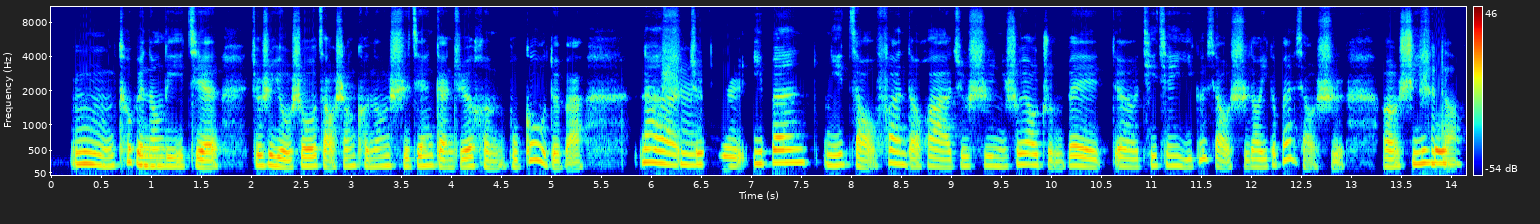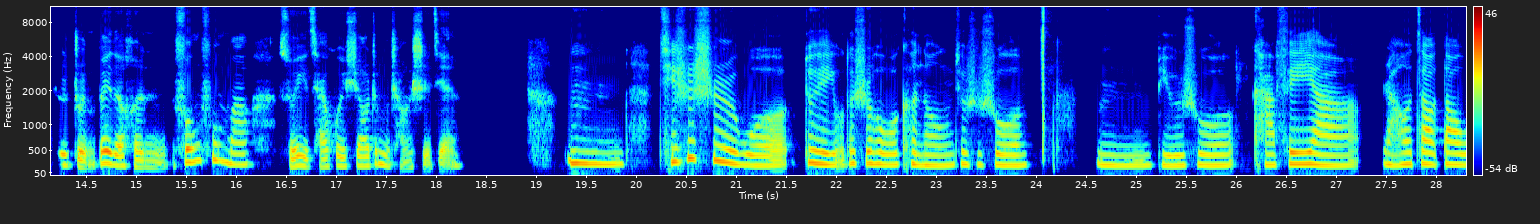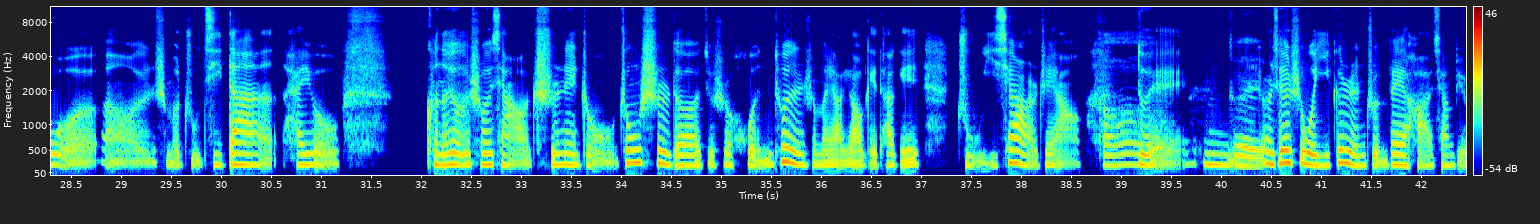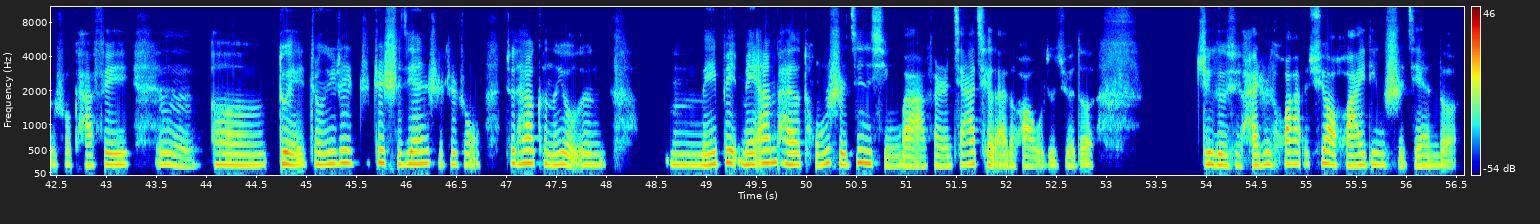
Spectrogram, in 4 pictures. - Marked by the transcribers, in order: tsk; teeth sucking; teeth sucking
- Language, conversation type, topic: Chinese, advice, 不吃早餐会让你上午容易饿、注意力不集中吗？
